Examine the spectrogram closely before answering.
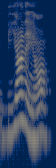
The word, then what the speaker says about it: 미안해요: So no matter how much I try to pronounce this h, 미안해요, it gets muted because of n sound. So this one, you can pronounce it like 미안해요.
